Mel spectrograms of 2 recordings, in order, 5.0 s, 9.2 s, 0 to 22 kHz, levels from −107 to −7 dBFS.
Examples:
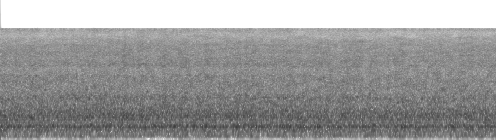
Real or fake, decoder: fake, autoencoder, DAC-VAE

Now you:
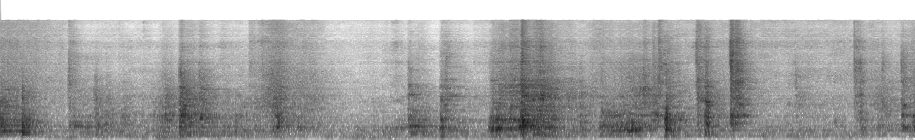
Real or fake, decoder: fake, codec, SNAC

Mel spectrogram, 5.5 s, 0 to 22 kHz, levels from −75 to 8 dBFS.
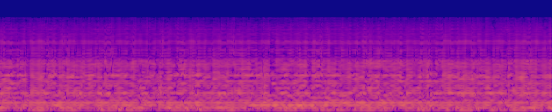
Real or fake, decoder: fake, vocoder, BigVGAN v2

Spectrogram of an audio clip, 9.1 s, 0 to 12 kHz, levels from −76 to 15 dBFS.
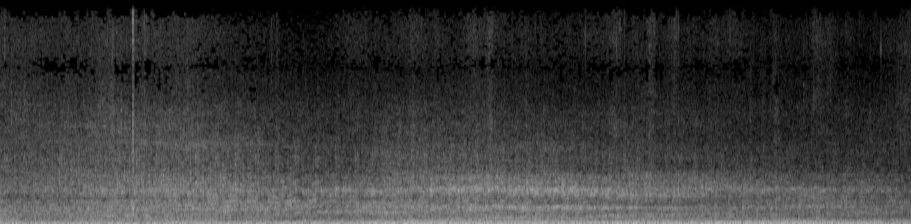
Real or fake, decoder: real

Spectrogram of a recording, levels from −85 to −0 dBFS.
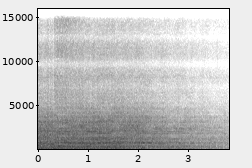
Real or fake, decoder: fake, codec, SNAC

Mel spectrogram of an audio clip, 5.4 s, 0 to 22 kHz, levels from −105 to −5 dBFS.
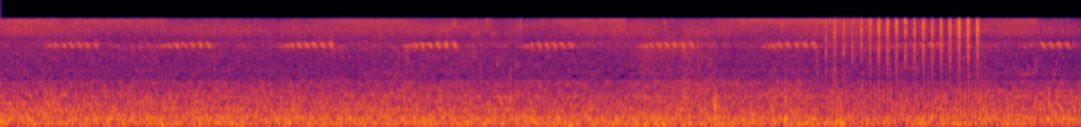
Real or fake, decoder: fake, vocoder, Vocos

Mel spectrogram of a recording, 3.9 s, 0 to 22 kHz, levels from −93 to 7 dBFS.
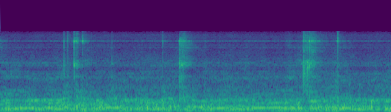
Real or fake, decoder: fake, codec, SNAC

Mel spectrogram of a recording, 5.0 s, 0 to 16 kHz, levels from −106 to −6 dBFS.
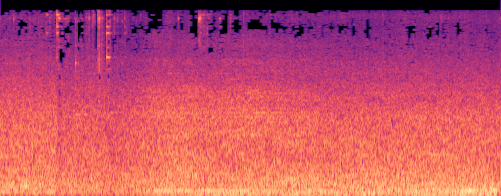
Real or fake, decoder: real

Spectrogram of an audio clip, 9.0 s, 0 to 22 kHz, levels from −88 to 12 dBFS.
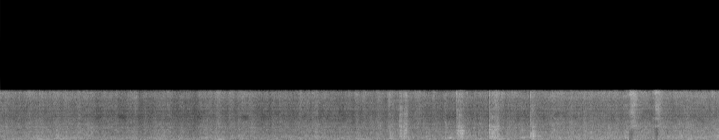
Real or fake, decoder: fake, autoencoder, DAC-VAE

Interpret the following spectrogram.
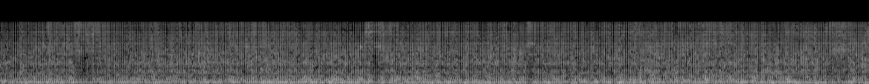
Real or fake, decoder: fake, vocoder, BigVGAN v2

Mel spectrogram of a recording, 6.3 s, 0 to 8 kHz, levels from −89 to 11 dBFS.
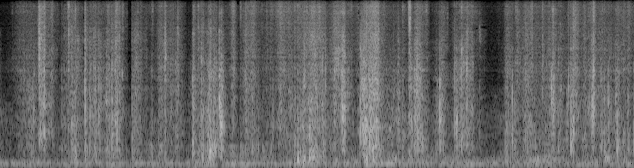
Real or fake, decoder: fake, codec, DAC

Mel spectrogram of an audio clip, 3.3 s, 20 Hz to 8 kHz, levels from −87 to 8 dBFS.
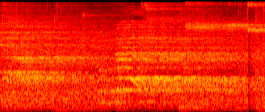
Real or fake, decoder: fake, vocoder, Vocos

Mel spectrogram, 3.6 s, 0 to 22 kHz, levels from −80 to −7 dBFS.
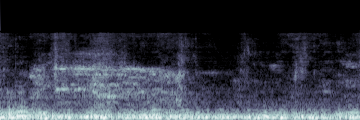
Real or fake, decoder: fake, vocoder, HiFi-GAN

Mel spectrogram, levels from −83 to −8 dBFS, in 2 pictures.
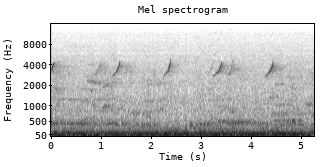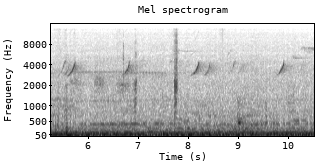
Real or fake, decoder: real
